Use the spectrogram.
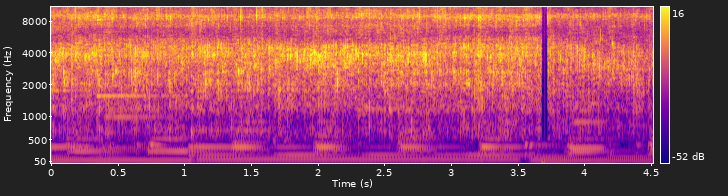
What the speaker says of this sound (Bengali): মাছটা আমি লো টু মিডিয়াম ফ্লেমে ভেজে নেব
